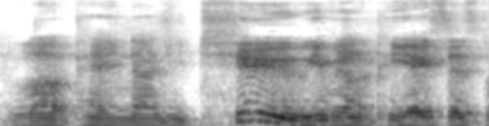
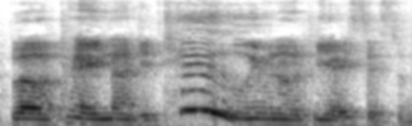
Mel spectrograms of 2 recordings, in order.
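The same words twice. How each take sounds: First: It is said flatly, without much energy. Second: It is said with passion and more energy. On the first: The speaker calls it wrong. "I didn't even say it with passion" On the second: The speaker calls it right. "Let me try it again"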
